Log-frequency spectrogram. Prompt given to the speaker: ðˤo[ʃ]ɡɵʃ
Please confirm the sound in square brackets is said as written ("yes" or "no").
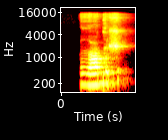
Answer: no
